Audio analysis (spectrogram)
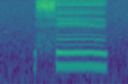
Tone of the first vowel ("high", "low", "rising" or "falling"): high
